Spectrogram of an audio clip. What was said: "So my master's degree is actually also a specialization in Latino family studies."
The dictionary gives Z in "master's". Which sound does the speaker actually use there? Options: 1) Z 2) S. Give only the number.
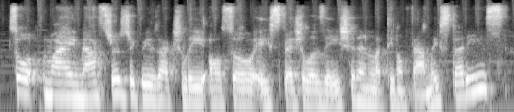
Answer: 1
